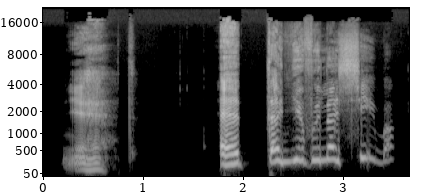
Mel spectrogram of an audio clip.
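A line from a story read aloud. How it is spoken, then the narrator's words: Exclaimed. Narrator (Russian): воскликнула Дейзи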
